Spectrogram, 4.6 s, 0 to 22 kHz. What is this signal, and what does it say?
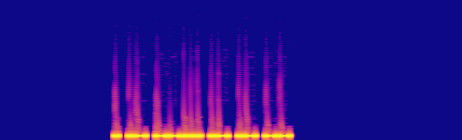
Morse code, heard as a keyed tone, about 36 wpm, 700 Hz. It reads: EA7AAM
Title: DXCC-100 Call Signs - 6 Characters - 35wpm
